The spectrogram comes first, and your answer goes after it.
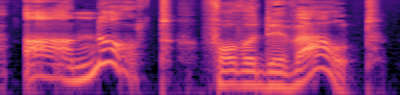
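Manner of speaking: put-on high, slow old lady; slow and prim, very high; little old lady voice. A narrator's reading. Booth lady refusing Arthur, high and slow.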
